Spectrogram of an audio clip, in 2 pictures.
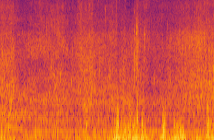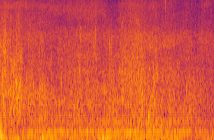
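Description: Wind buffeting the microphone over small waves lapping at a sandy shoreline, with the heaviest rumbling gusts in the middle.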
